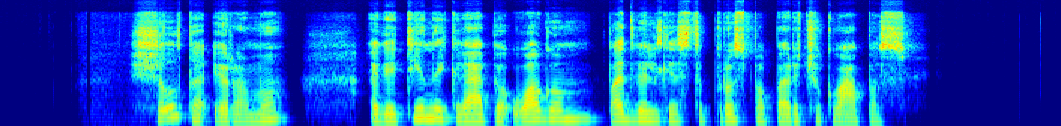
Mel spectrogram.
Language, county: Lithuanian, Klaipėda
